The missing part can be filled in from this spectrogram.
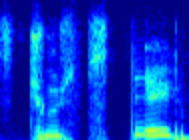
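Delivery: put-on whispered, hushed, breathy little-old-lady voice. Repeating how someone just said tuesday, imitating an old lady voice. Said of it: "You say it like an old lady".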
